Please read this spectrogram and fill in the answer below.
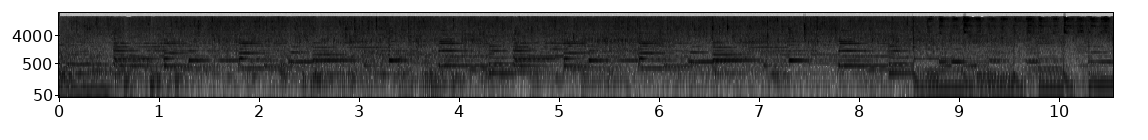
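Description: Steady rain falling on wet ground and puddles, under background music of short melodic notes; a deeper bass line joins near the end.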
